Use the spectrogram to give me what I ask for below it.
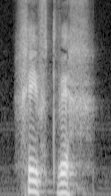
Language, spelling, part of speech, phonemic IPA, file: Dutch, geeft weg, verb, /ˈɣeft ˈwɛx/, Nl-geeft weg.ogg
- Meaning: inflection of weggeven: 1. second/third-person singular present indicative 2. plural imperative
